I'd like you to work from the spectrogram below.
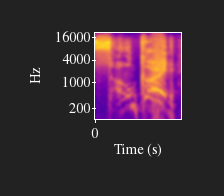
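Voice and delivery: very high, loud, slow rave; drawn-out, high-pitched burst of enthusiasm; gushing yell. Real, not acted. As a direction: stretch it out into an ecstatic shout. Gushing comparison with old workplace.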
